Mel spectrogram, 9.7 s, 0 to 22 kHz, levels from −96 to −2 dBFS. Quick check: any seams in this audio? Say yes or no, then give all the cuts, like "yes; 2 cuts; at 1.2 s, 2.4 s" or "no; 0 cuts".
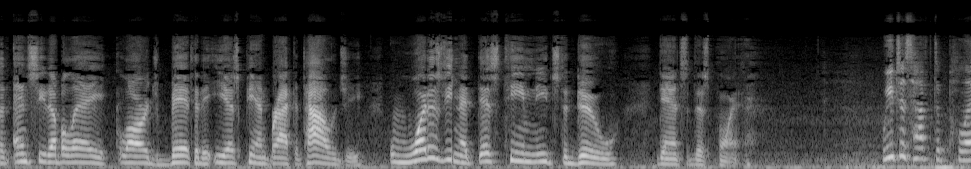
yes; 4 cuts; at 1.2 s, 1.9 s, 4.5 s, 6.6 s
